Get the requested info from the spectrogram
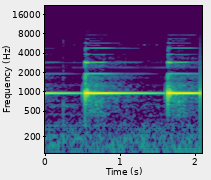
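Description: Philips HeartStart MRx defibrillator-monitor beeping: a single high tone struck twice, about a second apart, each strike fading away before the next.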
